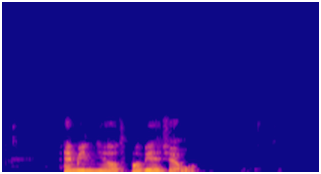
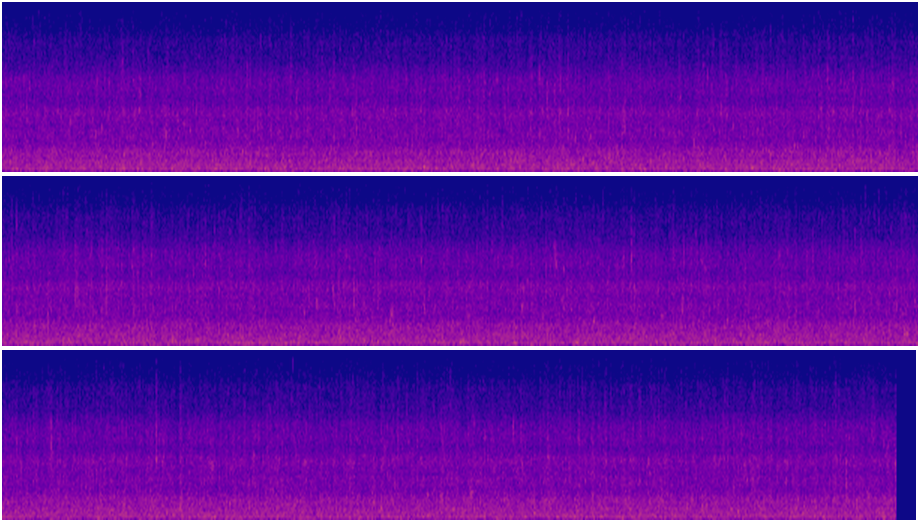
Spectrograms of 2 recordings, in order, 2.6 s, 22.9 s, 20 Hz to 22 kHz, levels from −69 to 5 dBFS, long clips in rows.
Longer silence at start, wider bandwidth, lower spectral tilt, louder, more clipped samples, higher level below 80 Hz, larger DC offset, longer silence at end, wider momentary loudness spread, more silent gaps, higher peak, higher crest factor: first, 0.5 s vs 0 s; second, 7.2 kHz vs over 20 kHz; first, -7.5 dB/octave vs 0.5 dB/octave; first, -20 LUFS vs -35 LUFS; neither; about the same, -62 dBFS vs -58 dBFS; neither; first, 1.05 s vs 0.15 s; first, 7 LU vs 1 LU; neither; first, -4 dBFS vs -20 dBFS; about the same, 18 dB vs 18 dB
